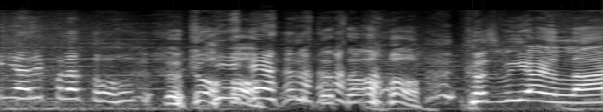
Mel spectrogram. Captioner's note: giggles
